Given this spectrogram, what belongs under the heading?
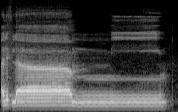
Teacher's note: لام کو لام پڑھیں گے، مد کا کام کھینچنا ہوتا ہے، آواز کو اوپر نیچے لے جانا نہیں۔ لام کو لام پڑھیں گے کھینچتے ہوئے، یہاں پر میم میں ملائیں گے، میم پہ شد ہے اس لیے غنہ ہوگا یہاں پر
